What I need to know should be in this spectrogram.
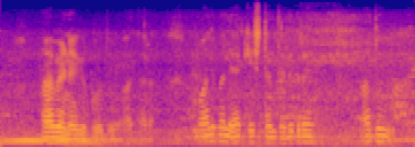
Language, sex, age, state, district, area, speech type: Kannada, male, 18-30, Karnataka, Dakshina Kannada, urban, spontaneous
